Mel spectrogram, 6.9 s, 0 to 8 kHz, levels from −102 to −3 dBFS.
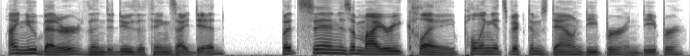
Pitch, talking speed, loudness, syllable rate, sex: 125 Hz, 200 wpm, -20 LUFS, 4.8 syllables/s, male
